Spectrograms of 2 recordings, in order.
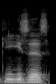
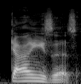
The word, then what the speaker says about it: geysers: to cause some controversy geers I did look up with the pronunciation and geers is correct but I know Americans like to pronounce it geysers so I'll use both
